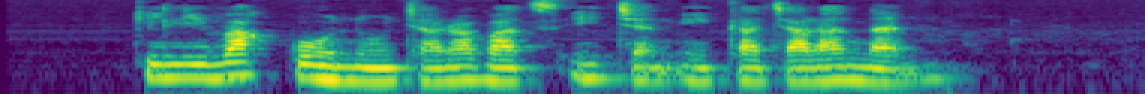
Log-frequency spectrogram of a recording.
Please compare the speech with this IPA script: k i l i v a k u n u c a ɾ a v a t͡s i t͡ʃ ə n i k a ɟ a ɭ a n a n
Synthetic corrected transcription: k i ʎ i v a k u n u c a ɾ a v a t͡s i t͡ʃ ə n i k a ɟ a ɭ a n a n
